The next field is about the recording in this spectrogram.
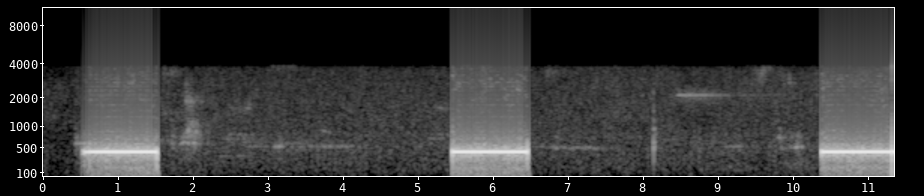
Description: Ringback tone (Europe, 425 Hz).
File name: out- -2016- - - .18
